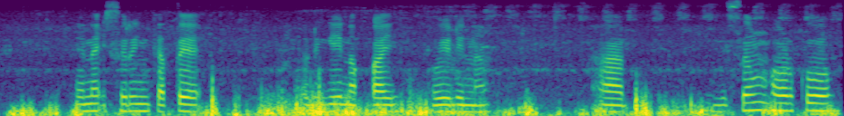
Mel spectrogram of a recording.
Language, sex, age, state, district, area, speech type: Santali, female, 45-60, West Bengal, Uttar Dinajpur, rural, spontaneous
